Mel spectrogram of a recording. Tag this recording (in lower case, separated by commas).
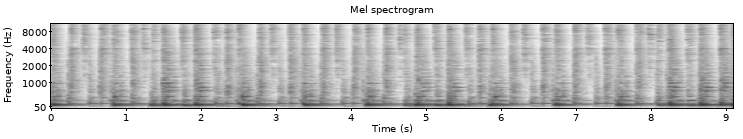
inside a large room or hall, music, musical instrument, drum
